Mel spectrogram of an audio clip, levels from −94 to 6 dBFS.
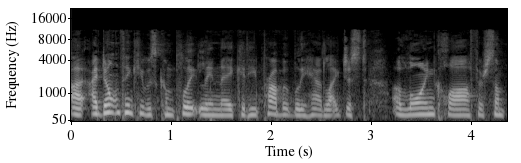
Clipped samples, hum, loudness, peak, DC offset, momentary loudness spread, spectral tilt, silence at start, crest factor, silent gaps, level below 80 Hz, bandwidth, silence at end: under 0.1%; none; -31 LUFS; -10 dBFS; under 0.1%; 9 LU; -6.5 dB/octave; 0 s; 20 dB; none; -68 dBFS; 11.5 kHz; 0.05 s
